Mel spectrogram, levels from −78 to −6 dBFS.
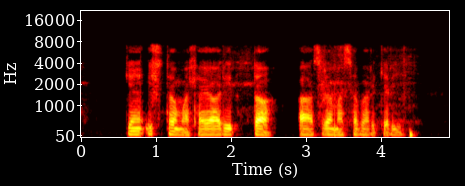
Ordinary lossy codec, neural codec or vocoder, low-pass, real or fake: Opus, 32 kbps; none; 7.2 kHz; real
